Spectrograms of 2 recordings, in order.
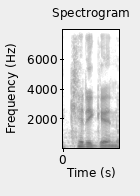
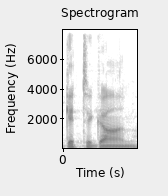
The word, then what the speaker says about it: Gitigan: He bought the Wigwam Bar, then sold it and bought the Kitigan, which is a mispronunciation of Gitigan, which is the Ojibwe word for garden, so beer garden, but in Ojibwe.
